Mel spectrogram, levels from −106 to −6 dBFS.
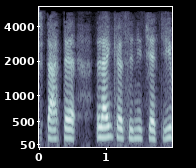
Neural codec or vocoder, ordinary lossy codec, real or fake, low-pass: codec, 16 kHz in and 24 kHz out, 0.6 kbps, FocalCodec, streaming, 2048 codes; MP3, 32 kbps; fake; 5.4 kHz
